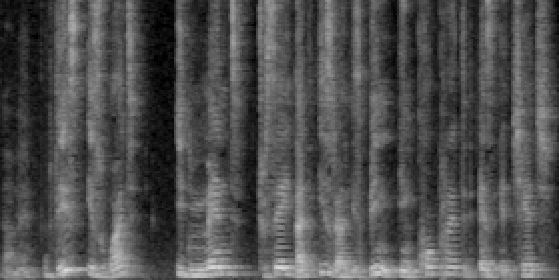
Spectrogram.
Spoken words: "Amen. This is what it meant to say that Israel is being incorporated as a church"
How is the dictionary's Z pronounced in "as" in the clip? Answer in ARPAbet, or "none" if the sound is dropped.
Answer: Z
